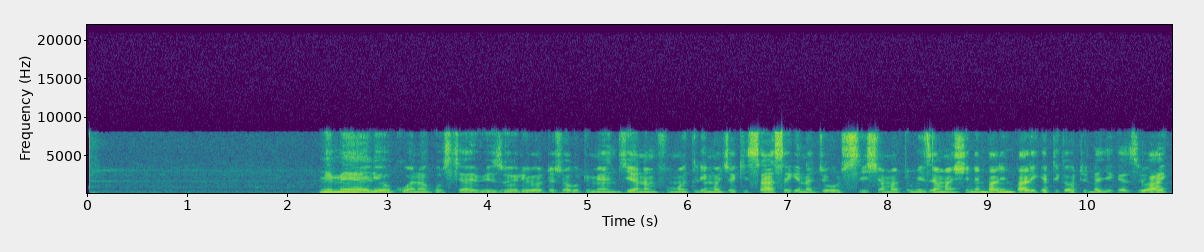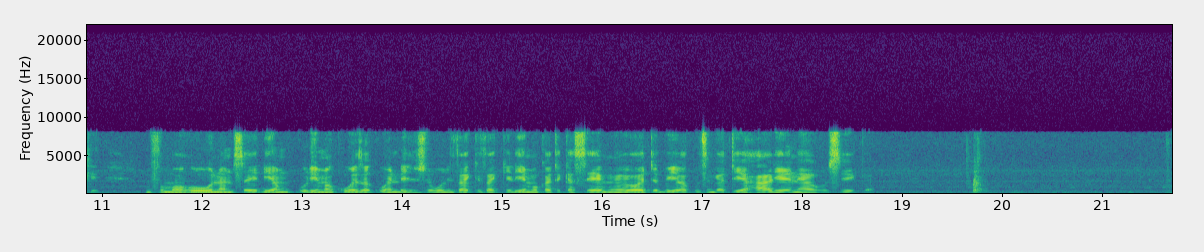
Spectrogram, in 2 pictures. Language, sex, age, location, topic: Swahili, male, 18-24, Dar es Salaam, agriculture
